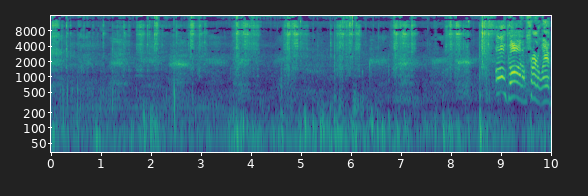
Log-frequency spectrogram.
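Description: Trampoline mat and springs thumping and creaking in a steady rhythm of bounces, about three every two seconds, as a boy pumps for height before a flip. A heavier landing thump comes near the end, followed by the boy's voice.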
